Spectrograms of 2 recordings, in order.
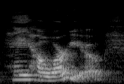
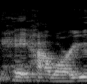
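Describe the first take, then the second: First: It sounds warm and genuinely interested. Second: It sounds quick and absent-minded.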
